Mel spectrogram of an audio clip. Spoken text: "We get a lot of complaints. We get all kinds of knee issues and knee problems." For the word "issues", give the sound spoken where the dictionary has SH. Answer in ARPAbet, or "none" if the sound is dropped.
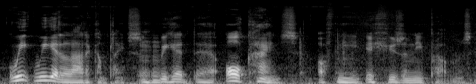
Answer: SH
